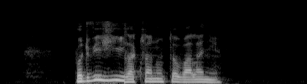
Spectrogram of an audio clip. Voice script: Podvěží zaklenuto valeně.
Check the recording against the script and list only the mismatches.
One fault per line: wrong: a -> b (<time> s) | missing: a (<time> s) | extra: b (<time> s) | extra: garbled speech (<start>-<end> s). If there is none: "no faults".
no faults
